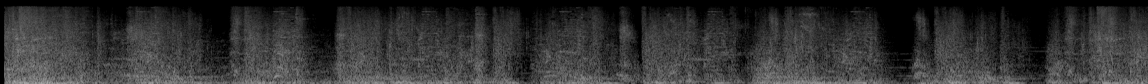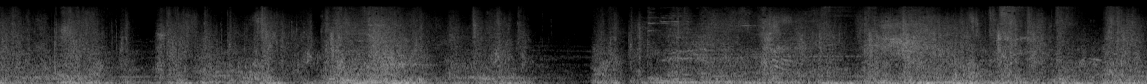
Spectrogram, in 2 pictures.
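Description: Video game fight effects crackle and whoosh with magic blasts and hits.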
